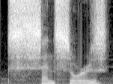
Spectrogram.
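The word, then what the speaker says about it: censer: I think it's pronounced sensor, basically the same as like censorship, but I'm going to pronounce it sensor instead of censor, just to kind of differentiate it a little bit.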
